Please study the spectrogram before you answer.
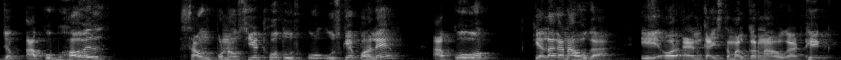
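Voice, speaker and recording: A man's voice: high-pitched, unhurried, sharp tone. A man teaching English grammar for exam preparation, drilling each rule and checking in with the class after almost every point. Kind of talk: exam-prep grammar lesson. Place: recorded lesson video.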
